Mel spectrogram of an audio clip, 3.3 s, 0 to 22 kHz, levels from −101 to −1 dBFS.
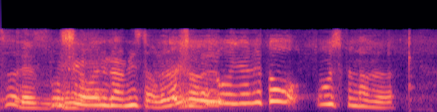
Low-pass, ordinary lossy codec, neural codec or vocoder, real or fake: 7.2 kHz; none; codec, 24 kHz, 0.9 kbps, WavTokenizer, medium music audio release; fake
